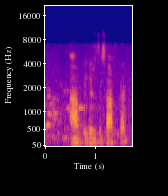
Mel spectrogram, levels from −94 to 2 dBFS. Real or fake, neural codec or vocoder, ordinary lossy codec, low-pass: real; none; Opus, 32 kbps; 7.2 kHz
